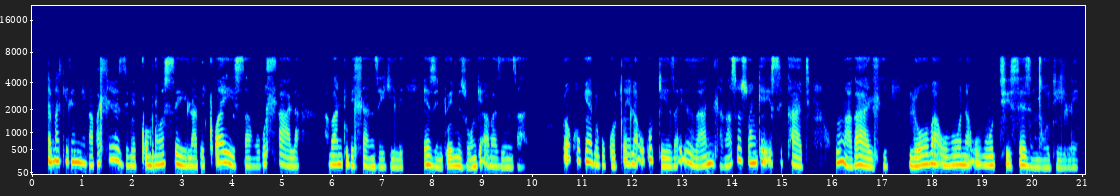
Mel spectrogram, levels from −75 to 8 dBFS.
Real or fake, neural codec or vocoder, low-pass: real; none; 7.2 kHz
